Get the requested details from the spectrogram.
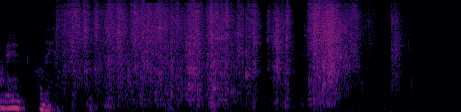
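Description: Objects rustle and clatter as a woman handles them nearby.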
